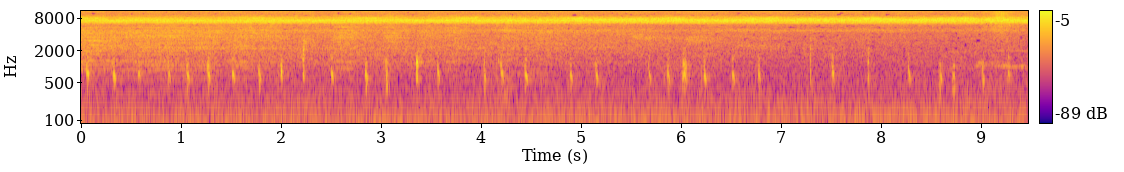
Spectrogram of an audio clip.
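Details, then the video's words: Junglefowl during lure training of a young male decoy that meets a fierce wild male gives short, clipped clucking notes, two or three a second in loose runs, over a steady high insect drone and low rumbling background noise. "Ayam Hutan Pikat Jantan"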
